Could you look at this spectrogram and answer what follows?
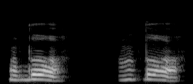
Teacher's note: اس کا مخرج دیکھیں، زبان کی دائیں اور بائیں کروٹ کو، ٹھیک ہے، اور بائیں جانب کی سارے دانتوں کی جڑ سے لگانا ہے، اور پھر درمیان سے زبان کو درمیان تالو کی طرف بلند کرنا ہے۔ یعنی آپ کی جو زبان کی لیفٹ اور جو رائٹ سائڈ ہے، ٹھیک ہے، کروٹ کہتے ہیں زبان کا نچلا حصہ، ضا، ٹھیک ہے، ان کو آپ نے سارے دانتوں کی جڑوں سے لگانا ہے، ٹھیک ہے۔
